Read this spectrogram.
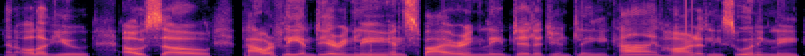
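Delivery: loud, bubbly over-the-top reading; shower them with sugary praise, slowly in spots; gushing reading. Acted. Reads loving stream message.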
